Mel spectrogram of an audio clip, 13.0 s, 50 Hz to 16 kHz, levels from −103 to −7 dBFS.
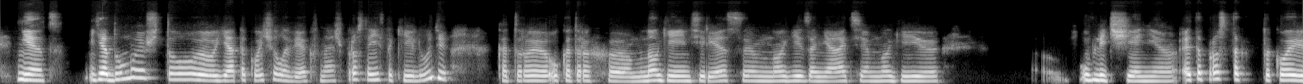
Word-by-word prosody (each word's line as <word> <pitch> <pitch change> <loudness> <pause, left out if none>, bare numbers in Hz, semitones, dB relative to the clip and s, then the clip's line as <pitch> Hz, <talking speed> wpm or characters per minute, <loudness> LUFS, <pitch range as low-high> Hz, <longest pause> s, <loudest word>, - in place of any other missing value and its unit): Нет, 235 -4 +3 0.2
я 260 +1 +8
думаю, 315 +7 +2
что, 255 -8 +2
я 215 -1 +2
такой 230 0 -3
человек. 215 -6 -3
Знаешь, 210 +1 -9
просто 265 -2 -2
есть 250 +1 0
такие 220 -2 -2
люди, 280 - 0 0.5
которые 210 0 -1
у 215 - -1
которых, 210 -1 -4
э, 190 -1 +1
многие 210 +2 +1
интересы, 205 +1 -3
многие 200 +1 -1
занятия, 200 +1 -3
э, - - -6
многие 200 0 -2 1.4
увлечения. 200 -4 +1
Это 245 +3 +3
просто 275 -1 -1
такой, 230 -1 +5
215 Hz, 120 wpm, -21 LUFS, 200-245 Hz, 1.4 s, я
